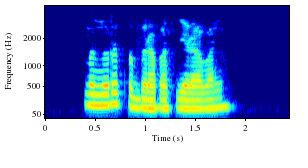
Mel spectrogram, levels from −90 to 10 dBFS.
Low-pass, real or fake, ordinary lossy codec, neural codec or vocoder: 3.6 kHz; real; AAC, 32 kbps; none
